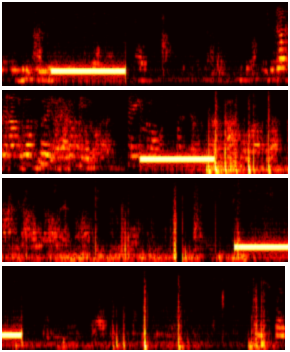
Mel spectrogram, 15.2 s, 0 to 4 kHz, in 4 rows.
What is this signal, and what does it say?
Ringback tone (Europe, 425 Hz), with speech.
